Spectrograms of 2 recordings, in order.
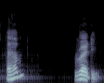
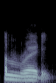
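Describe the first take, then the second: First: I and am are two full separate words. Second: I and am merge into one short syllable. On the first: The speaker calls it wrong. "আই অ্যাম আমরা সাধারণত বলতে কি" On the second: The speaker calls it right. "But এর উচ্চারণ হবে আম।"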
